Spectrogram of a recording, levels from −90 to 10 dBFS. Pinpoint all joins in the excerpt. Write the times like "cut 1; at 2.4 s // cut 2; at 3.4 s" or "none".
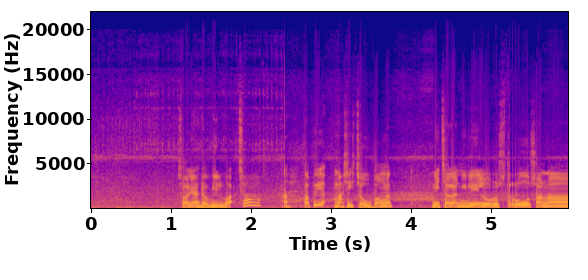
cut 1; at 2.4 s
